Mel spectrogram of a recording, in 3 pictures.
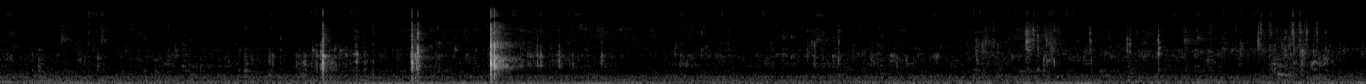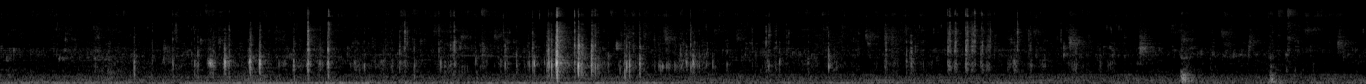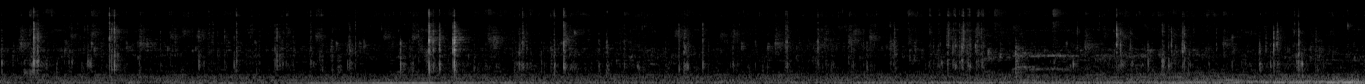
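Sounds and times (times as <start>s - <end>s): plastic toy parts clicking: 3.0s - 6.0s, 14.9s - 24.4s, 27.6s - 40.9s.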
